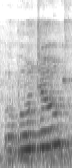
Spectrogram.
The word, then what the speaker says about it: Ubuntu: s sing this song called I'm going to pronounce it right Ubuntu which is an ancient African word which in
